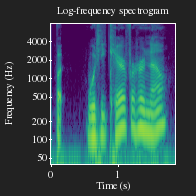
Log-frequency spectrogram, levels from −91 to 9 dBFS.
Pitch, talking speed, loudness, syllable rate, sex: 140 Hz, 225 wpm, -16 LUFS, 5.2 syllables/s, male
